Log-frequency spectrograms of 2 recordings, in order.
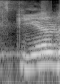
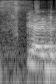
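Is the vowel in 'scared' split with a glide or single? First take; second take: glide; single. First: The vowel is split by a y-like glide. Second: The vowel is one smooth sound without glide. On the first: The speaker calls it wrong. "स्केयर्ड नहीं कहना" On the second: The speaker calls it right. "स्कैर्ड कहना"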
